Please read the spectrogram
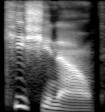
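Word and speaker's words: Chișinău: Its capital, Chisinau, pronounced Chisinau, feels like a place happiness abandoned long ago.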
